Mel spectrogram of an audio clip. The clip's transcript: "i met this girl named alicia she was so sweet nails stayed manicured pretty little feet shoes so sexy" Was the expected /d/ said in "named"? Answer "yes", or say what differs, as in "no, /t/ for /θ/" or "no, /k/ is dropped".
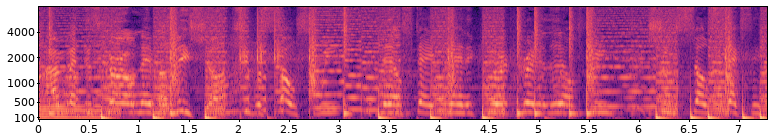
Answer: no, /d/ is dropped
